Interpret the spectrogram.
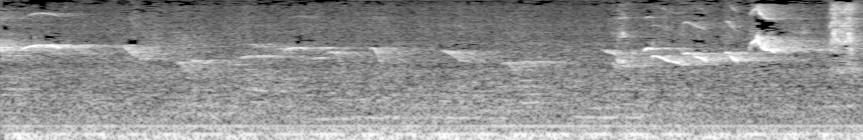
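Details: An Oriental magpie-robin in the capital city gives thin, high whistled notes that slide downward and end in a brighter, fluty twist, over a steady low rumble of city traffic.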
